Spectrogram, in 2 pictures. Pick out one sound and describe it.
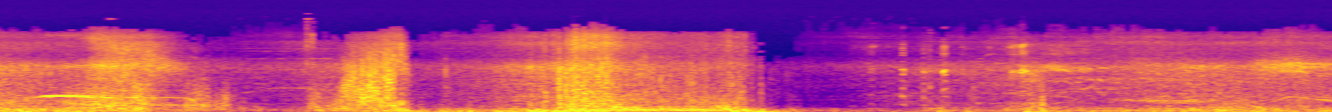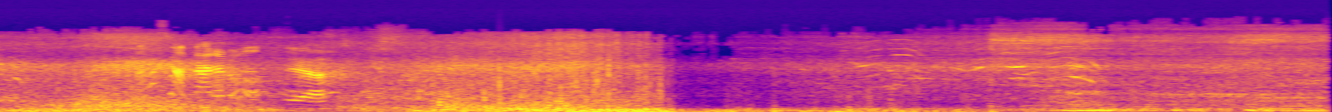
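Wind rushes loudly past in strong gusts.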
